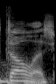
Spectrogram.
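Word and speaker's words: Dulles: cuz they're not here it's dullas you say it like that right yeah I think you're right and I'm not sure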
